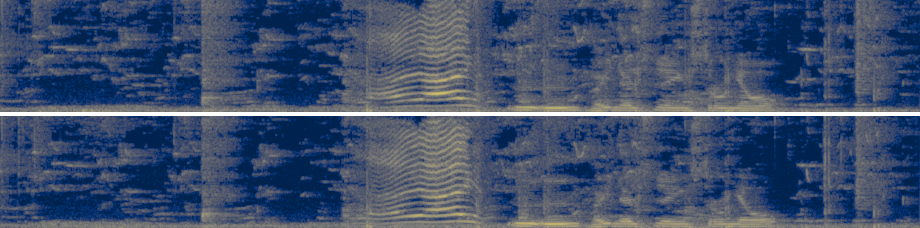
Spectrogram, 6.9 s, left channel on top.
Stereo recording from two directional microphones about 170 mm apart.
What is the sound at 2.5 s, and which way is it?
Babbling, 5° right (ahead or behind).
